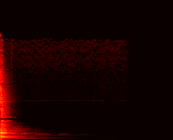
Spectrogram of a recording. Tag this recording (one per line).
conga
god
home
open
real
record
trash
